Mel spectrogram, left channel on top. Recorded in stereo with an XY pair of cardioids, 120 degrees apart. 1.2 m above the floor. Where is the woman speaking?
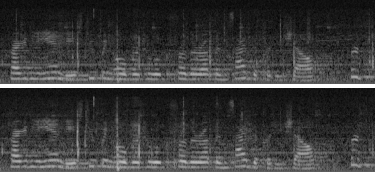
Straight ahead, 4.5 m.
